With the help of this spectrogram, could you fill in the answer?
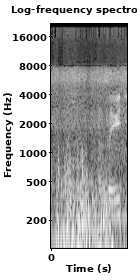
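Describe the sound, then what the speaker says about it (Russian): Very strong, cold night wind in Gelendzhik roars steadily into the microphone, a loud continuous buffeting rush that never lets up across the whole stretch. "Очень сильный ветер."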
